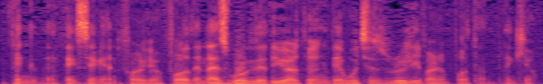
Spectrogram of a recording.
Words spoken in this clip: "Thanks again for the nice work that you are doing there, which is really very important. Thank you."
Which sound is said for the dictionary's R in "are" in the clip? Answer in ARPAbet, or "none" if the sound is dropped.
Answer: R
